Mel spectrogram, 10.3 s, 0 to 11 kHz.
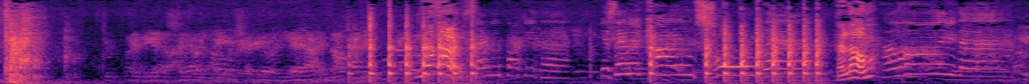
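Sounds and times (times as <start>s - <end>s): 
heavy door shutting with a thud: 0.0s - 0.5s
speech: 1.6s - 9.9s.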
